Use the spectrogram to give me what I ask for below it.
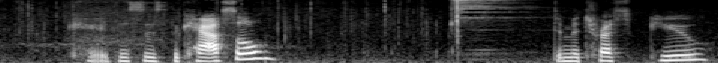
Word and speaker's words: Dimitrescu: this is the castle dimetrescu although i don't think the u is actually pronounced in the game dimitrisk anyway here we go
